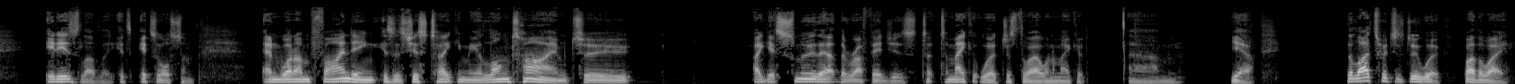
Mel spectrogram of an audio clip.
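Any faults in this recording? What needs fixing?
No faults are audible in this speech, so nothing needs to be fixed.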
